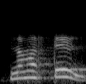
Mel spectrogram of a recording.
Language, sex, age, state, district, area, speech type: Hindi, female, 30-45, Uttar Pradesh, Bhadohi, rural, conversation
